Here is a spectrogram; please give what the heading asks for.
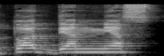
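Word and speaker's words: तदन्यस्य: तदन्यस तदन्यस देखिए त के बाद जो आधा न है उस पर हमको आघात देना है।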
